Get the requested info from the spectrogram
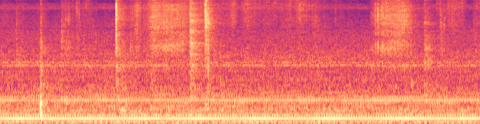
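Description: Dried parsley shaken from a plastic spice jar into a pot, a soft brief rustle about four seconds in, over a faint steady hum and a few light clicks of jar handling.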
